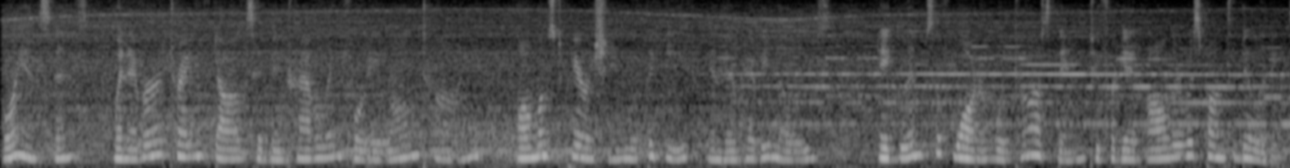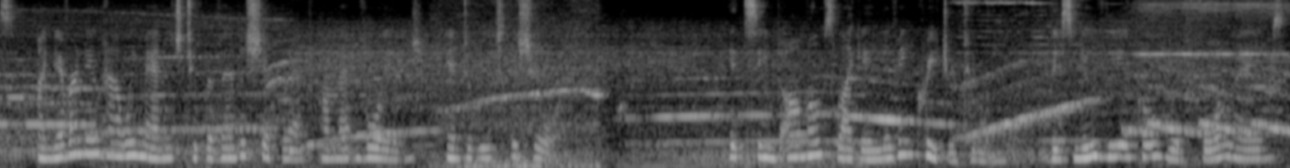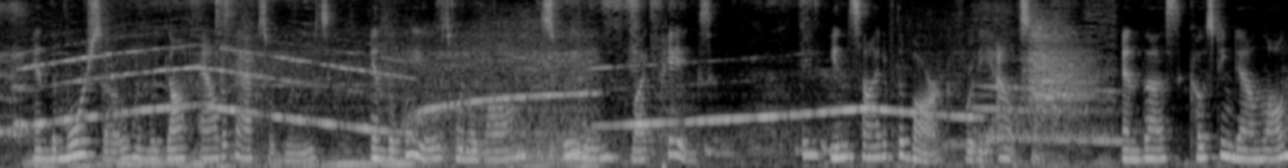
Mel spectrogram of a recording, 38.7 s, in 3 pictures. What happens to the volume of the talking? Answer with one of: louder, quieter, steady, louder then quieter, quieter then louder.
steady.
